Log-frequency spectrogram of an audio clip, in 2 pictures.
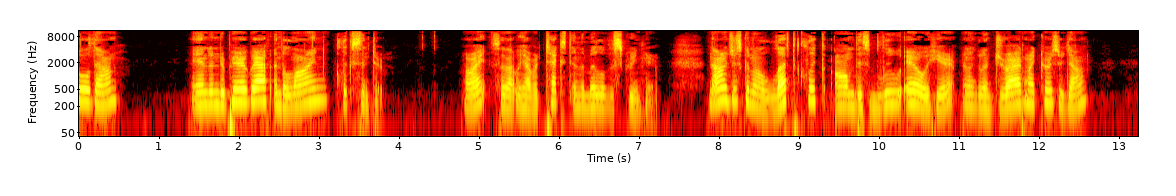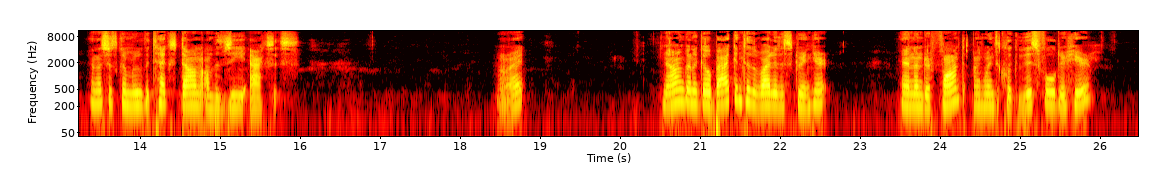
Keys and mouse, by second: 4.7-6.5 middle drag, 11.8 middle click, 12.2-13.7 drag, 15.8-17.3 middle drag, 17.3-19.1 drag, 26.4 click.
